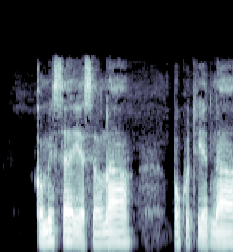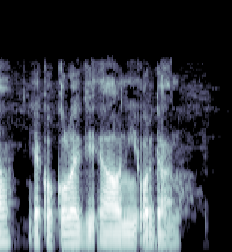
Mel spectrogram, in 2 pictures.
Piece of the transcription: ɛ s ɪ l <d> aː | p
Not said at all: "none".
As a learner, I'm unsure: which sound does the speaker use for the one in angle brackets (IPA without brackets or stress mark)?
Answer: n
